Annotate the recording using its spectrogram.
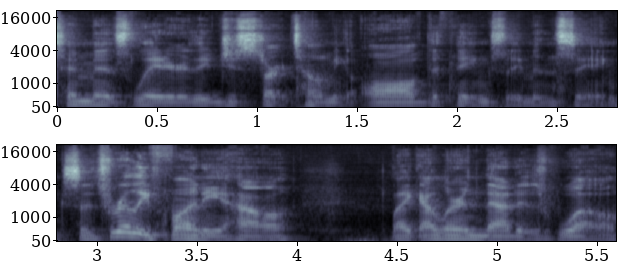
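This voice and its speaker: In an American accent, a man talks at a fairly quick pace with a medium pitch and fairly even intonation, on a very clean recording with a silent background. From US South, Jacksonville, Florida. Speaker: door-to-door salesman. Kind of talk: casual podcast chat.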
